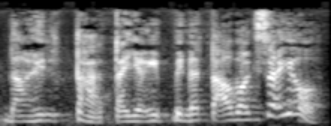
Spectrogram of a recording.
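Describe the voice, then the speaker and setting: Frank, protective Filipina aunt. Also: female voice, fairly low pitch, very animated, moderate pace, a bit bright, slight background noise. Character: protective middle-aged aunt, caring, indignant elder sister. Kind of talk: Filipino radio drama acting.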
